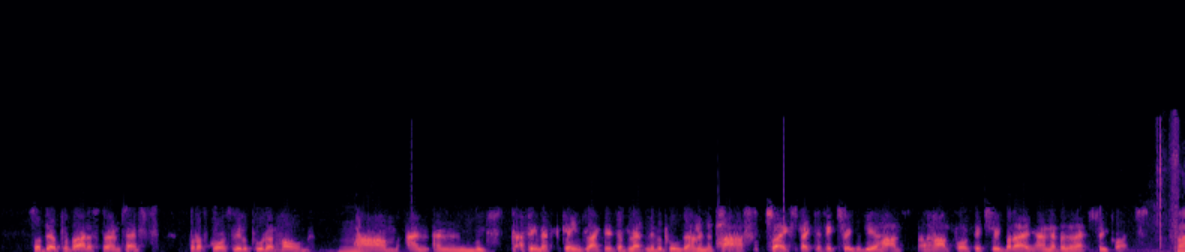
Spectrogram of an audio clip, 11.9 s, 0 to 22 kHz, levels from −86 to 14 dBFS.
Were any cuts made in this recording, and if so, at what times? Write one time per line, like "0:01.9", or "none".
0:07.6
0:10.9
